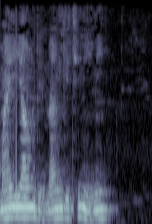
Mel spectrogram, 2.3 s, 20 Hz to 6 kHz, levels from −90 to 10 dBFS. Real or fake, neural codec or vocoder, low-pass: real; none; 5.4 kHz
